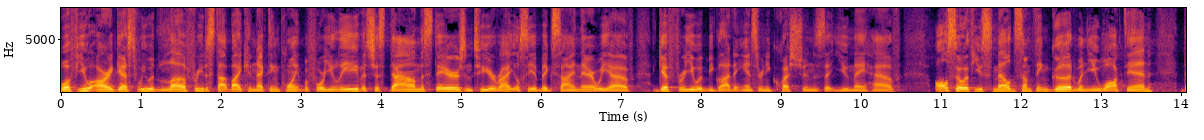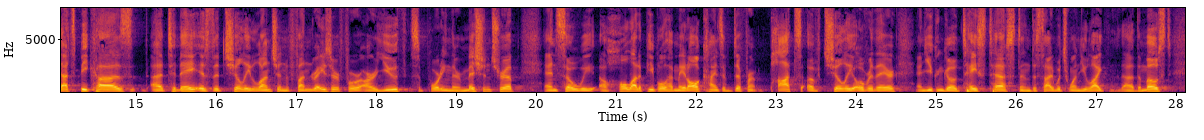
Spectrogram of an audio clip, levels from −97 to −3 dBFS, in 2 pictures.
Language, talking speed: English, 235 wpm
